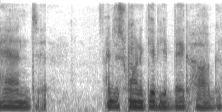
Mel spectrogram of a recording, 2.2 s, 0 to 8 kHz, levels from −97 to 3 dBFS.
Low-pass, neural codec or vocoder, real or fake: 7.2 kHz; vocoder, 22.05 kHz, 80 mel bands, Vocos; fake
